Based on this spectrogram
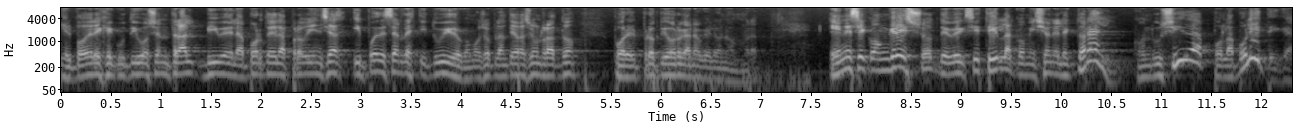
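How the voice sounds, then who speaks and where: A man talks at a fairly quick pace in a plain, everyday voice, his medium pitch carried by lively intonation. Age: 50s. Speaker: political speaker. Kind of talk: public Q&A talk.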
